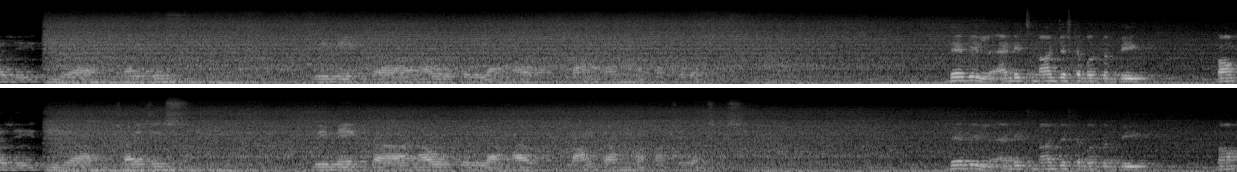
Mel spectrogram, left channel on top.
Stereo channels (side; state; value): both; normal; correlation 0.47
